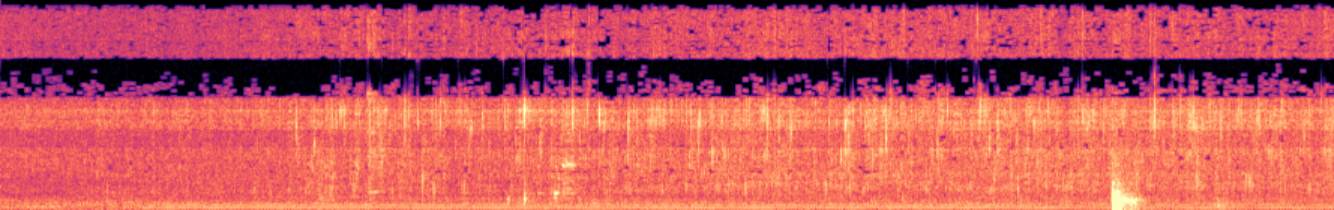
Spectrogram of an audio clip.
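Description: Pork and onion frying and sizzling in a non-stick frying pan as chopped tomatoes are tipped in, with crackling throughout and a steady low hum underneath. A single knock comes about seven seconds in.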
